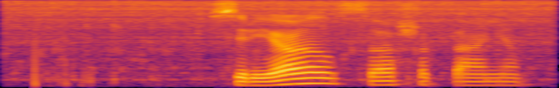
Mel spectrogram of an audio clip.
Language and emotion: Russian, neutral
